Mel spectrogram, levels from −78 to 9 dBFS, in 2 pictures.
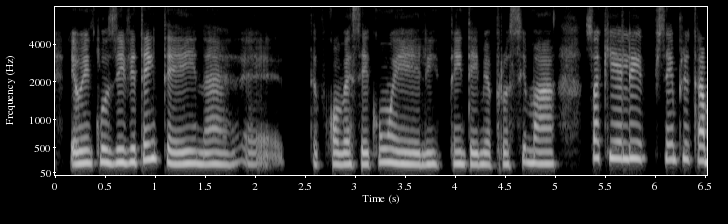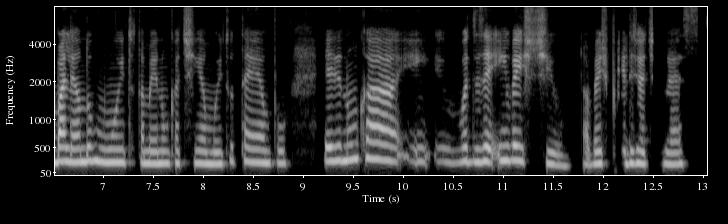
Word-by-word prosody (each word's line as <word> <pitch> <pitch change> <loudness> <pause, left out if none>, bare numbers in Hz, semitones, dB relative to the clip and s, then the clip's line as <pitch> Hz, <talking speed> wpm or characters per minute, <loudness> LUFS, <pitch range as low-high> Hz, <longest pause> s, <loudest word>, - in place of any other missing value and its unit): Eu 210 +1 +4
inclusive 230 +1 +2
tentei, 225 -6 +2
né, 205 0 -2
eh, 205 -3 -11 0.3
eu 200 - -8
conversei 200 0 0
com 235 +3 0
ele, 205 -2 +1
tentei 205 -2 0
me 200 - 0
aproximar, 210 +2 -1 0.3
só 315 0 -1
que 315 - -2
ele 300 -1 +2
sempre 280 0 -4
trabalhando 255 -1 +4
muito, 235 -2 +1
também 215 -1 0
nunca 220 +1 -1
tinha 220 -1 -3
muito 210 +4 -1
tempo. 225 -3 -2 0.4
Ele 255 +1 +2
nunca, 285 -1 +4
in 250 -8 -11
eu 240 -2 -12
vou 250 +2 -1
dizer, 240 0 +2
investiu. 250 -8 0
Talvez 215 +1 -2
porque - - -12
ele 220 - 0
já 215 -1 +1
tivesse 210 -1 -6
225 Hz, 160 wpm, -19 LUFS, 210-255 Hz, 0.4 s, Eu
